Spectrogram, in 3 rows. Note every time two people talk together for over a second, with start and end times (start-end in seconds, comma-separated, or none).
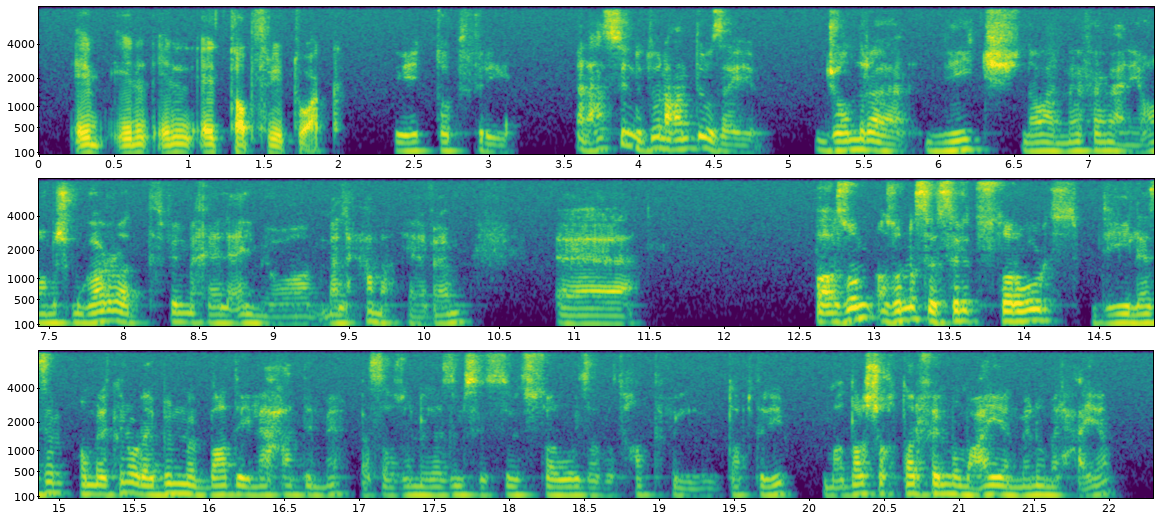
none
